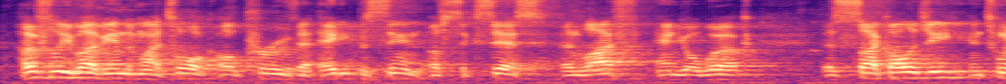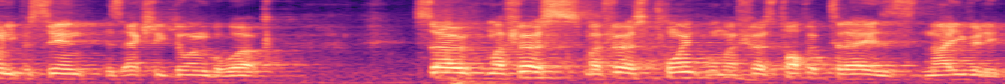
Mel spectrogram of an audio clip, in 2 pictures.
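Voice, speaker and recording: A man with a New Zealand accent speaks at a moderate pace and a fairly high pitch, with ordinary pitch variation. Room echo is audible, along with noticeable background noise. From New Zealand, West Auckland. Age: 30s. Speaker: fashion brand founder. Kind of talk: conference talk. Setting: stage with audience.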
